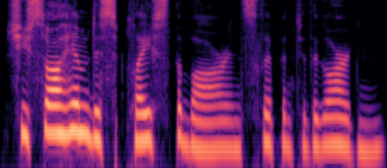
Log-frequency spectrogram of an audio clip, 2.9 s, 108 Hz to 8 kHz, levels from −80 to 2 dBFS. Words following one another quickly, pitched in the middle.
No: fast, 225 wpm; high, 205 Hz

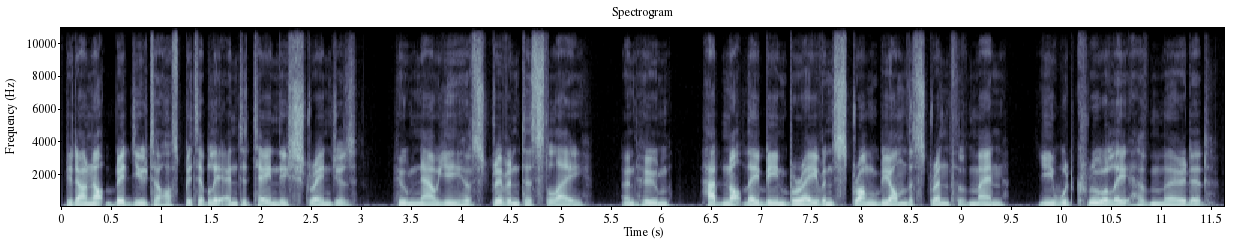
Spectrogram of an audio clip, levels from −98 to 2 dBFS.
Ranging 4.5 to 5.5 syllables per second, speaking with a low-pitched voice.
Yes: 4.7 syllables/s; low, 105 Hz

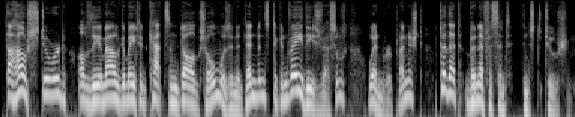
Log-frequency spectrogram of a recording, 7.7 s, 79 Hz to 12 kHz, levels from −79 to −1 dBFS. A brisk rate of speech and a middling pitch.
No: average, 170 wpm; medium, 150 Hz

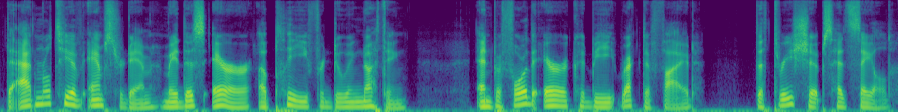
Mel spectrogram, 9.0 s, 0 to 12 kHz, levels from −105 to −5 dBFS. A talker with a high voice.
No: low, 110 Hz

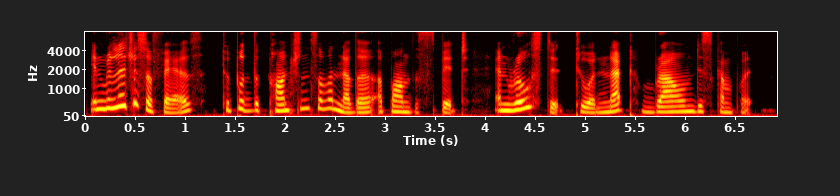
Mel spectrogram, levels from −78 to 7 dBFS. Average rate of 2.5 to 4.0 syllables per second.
No: 5.1 syllables/s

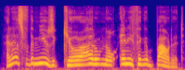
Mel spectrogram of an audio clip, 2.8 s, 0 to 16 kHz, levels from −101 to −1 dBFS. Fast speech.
Yes: fast, 260 wpm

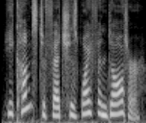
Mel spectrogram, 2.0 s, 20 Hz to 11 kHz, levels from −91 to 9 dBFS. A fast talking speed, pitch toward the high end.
Yes: fast, 245 wpm; very high, 260 Hz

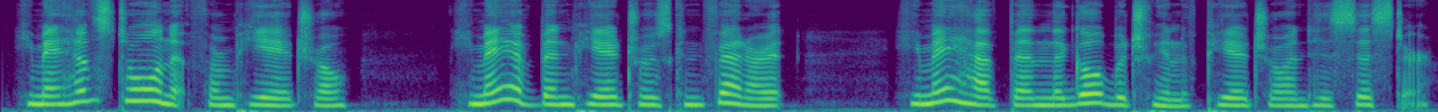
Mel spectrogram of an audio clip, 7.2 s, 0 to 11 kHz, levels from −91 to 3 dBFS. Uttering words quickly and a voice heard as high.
Yes: fast, 210 wpm; high, 240 Hz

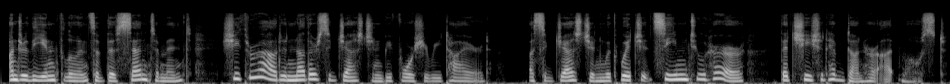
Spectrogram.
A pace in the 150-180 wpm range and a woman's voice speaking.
Yes: average, 175 wpm; female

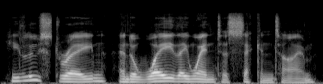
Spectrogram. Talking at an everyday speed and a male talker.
Yes: average, 185 wpm; male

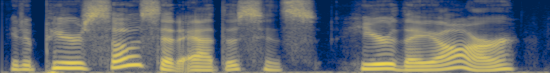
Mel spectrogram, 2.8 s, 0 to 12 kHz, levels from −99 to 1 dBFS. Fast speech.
No: average, 195 wpm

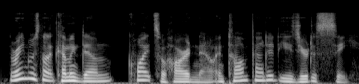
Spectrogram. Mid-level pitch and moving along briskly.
Yes: medium, 155 Hz; fast, 285 wpm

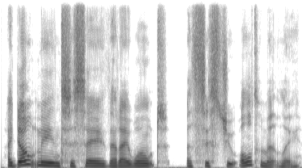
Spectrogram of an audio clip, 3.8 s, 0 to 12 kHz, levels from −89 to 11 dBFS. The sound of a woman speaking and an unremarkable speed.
Yes: female; average, 175 wpm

